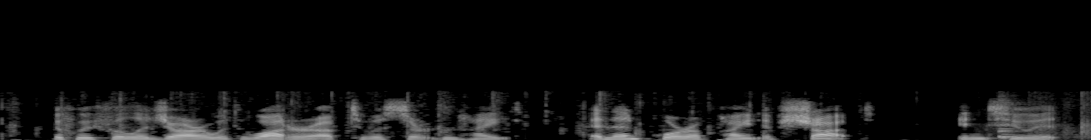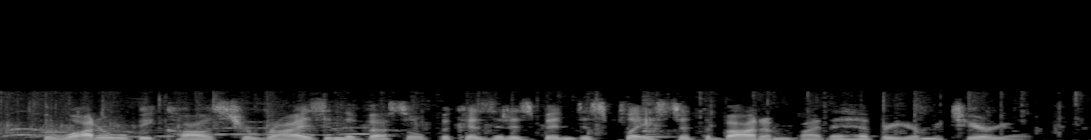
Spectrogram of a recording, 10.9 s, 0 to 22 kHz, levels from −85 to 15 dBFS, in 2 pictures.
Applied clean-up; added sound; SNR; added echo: classical method spectral subtraction.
